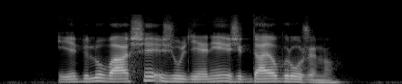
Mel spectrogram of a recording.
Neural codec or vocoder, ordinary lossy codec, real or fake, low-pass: autoencoder, 48 kHz, 32 numbers a frame, DAC-VAE, trained on Japanese speech; MP3, 96 kbps; fake; 10.8 kHz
